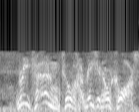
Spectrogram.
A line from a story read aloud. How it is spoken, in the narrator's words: Zinge shouted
